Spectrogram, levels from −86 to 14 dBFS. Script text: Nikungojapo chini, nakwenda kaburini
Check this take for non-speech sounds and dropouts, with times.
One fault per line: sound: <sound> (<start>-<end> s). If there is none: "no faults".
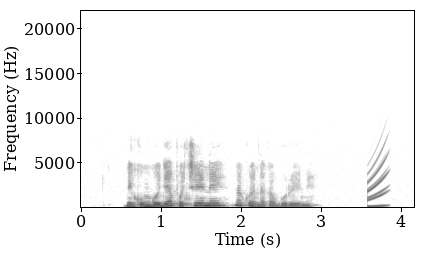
sound: chirp (3.6-3.9 s)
